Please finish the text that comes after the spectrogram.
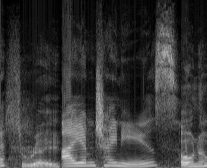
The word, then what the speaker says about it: Saray: But phonetically, since it's spelled, and for some reason my mom put a U, so it's just easier to say Saray.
